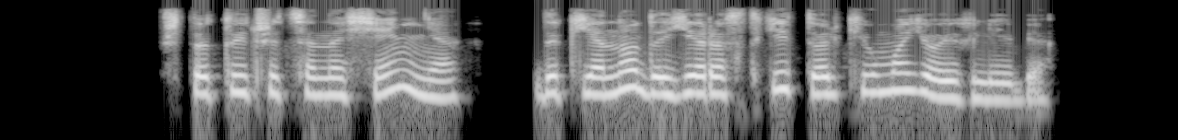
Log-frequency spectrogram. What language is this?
Belarusian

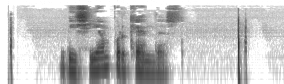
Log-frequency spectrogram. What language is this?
Galician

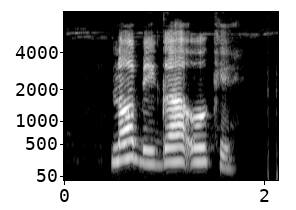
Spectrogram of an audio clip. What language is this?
Igbo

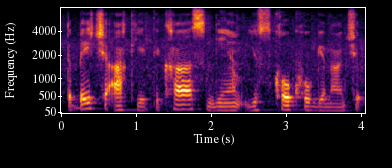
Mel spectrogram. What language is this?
Kashmiri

